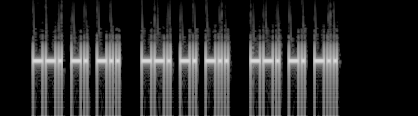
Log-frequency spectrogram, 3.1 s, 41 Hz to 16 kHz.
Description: Morse code, heard as a keyed tone, about 50 wpm, 700 Hz. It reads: GND GND GND
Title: Abbreviations Repeated 3x - 50wpm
